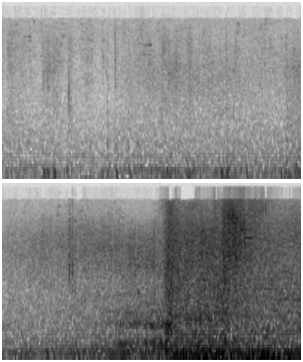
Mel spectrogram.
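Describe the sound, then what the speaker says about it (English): A horse gallops in a samurai video game, its clip-clop hoofbeats steady and rising into a louder rush of movement and wind toward the end, with no talk. "we're gonna get on the horse."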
